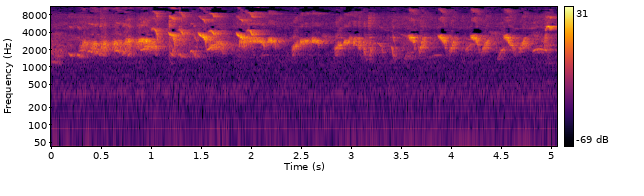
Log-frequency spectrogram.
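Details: Chinese hwamei in song: rapid varied whistles and slurred phrases, some upward sweeps and descending notes, repeated roughly once a second, over light steady background noise.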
